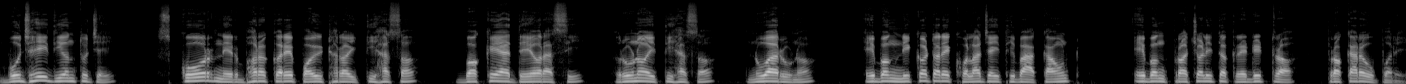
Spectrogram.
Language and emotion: Odia, neutral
